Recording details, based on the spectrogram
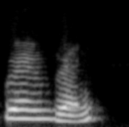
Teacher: Ren will be r plus n, second tone.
